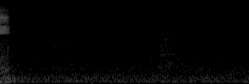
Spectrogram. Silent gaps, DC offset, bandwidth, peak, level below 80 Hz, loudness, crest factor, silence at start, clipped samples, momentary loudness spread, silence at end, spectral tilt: none; under 0.1%; 16.5 kHz; -28 dBFS; -78 dBFS; -54 LUFS; 26 dB; 0 s; under 0.1%; 2 LU; 0 s; -1.5 dB/octave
